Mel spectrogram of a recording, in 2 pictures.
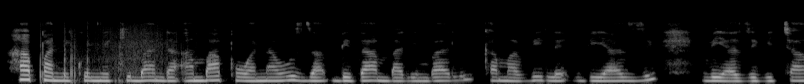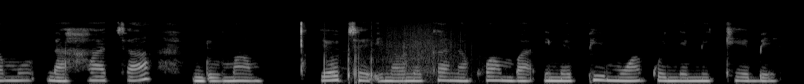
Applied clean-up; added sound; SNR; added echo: none; Fireworks; 15 dB; none.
